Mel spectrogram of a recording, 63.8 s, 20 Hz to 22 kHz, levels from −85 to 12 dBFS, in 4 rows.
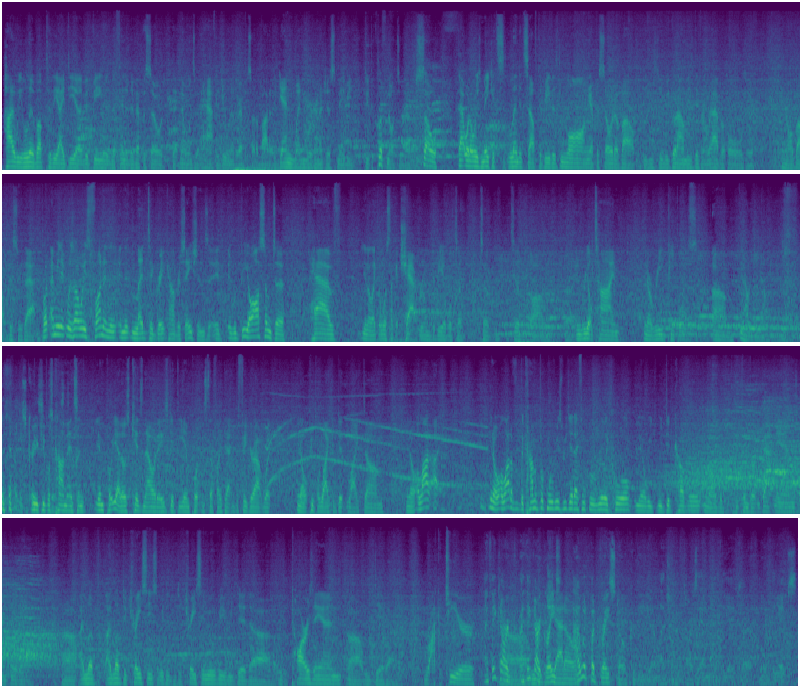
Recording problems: crowd noise; loud; throughout; 7 dB below the speech
siren; noticeable; from 37 to 42 s; peak 5 dB below the speech

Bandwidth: 17.5 kHz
